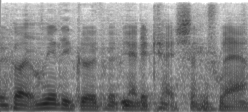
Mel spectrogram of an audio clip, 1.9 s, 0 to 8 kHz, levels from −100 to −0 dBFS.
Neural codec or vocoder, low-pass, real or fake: codec, 16 kHz, 1 kbps, FunCodec, trained on Chinese and English, 50 frames a second; 7.2 kHz; fake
